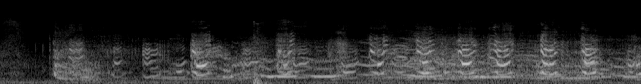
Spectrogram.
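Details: A crowded sea lion colony: a quieter opening gives way to loud, overlapping moaning calls with quick downward-then-upward bends, pulsing in irregular waves of barks and wails.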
